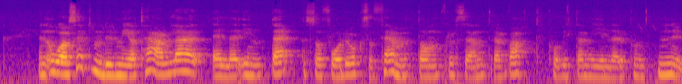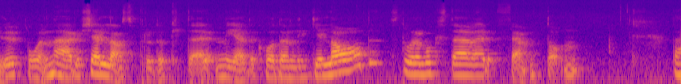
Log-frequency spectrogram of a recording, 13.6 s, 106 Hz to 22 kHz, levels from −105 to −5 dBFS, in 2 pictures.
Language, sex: Swedish, female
